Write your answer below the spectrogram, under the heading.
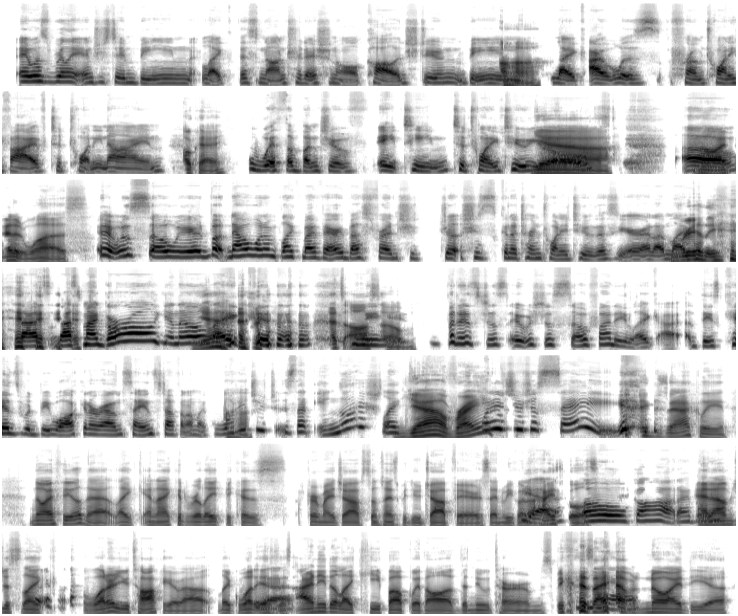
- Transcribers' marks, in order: laugh; chuckle; laughing while speaking: "Yeah"; chuckle; laugh; laughing while speaking: "because I have no idea"
- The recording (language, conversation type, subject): English, unstructured, How do you balance the desire for adventure with the need for comfort in life?
- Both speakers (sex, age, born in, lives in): female, 30-34, United States, United States; male, 25-29, United States, United States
